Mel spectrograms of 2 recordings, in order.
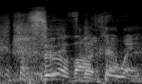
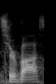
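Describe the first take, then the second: First: The name is said with every syllable included. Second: The name is said with one syllable dropped. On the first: The speaker calls it right. "I got that other uh, syllable in there" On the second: The speaker calls it wrong. "I said Survasa, ... I said it wrong"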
